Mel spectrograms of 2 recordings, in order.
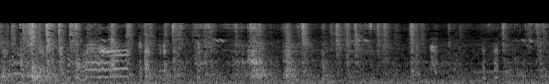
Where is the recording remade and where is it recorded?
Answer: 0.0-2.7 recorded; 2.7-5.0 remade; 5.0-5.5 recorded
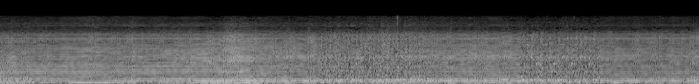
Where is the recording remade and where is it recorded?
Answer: 0.0-3.2 remade; 3.2-4.1 recorded; 4.1-5.2 remade; 5.2-6.0 recorded; 6.0-7.0 remade

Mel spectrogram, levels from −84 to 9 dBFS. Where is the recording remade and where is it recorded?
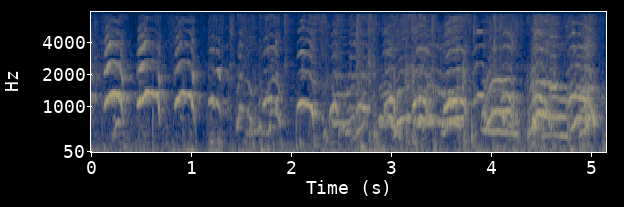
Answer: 0.0-2.0 remade; 2.0-2.7 recorded; 2.7-3.6 remade; 3.6-5.2 recorded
